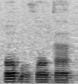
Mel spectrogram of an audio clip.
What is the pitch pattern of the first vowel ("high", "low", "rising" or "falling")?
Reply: high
